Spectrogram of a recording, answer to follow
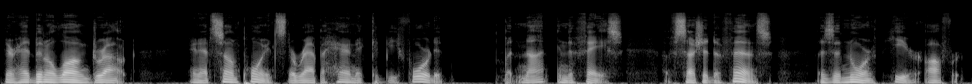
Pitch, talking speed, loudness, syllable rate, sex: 95 Hz, 180 wpm, -21 LUFS, 5.3 syllables/s, male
